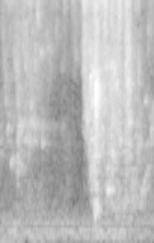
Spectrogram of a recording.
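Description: Water dripping and splashing off a wet, freshly dyed skein of yarn into a steel dye pan. It is faint, with a louder splash a little over a second in.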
